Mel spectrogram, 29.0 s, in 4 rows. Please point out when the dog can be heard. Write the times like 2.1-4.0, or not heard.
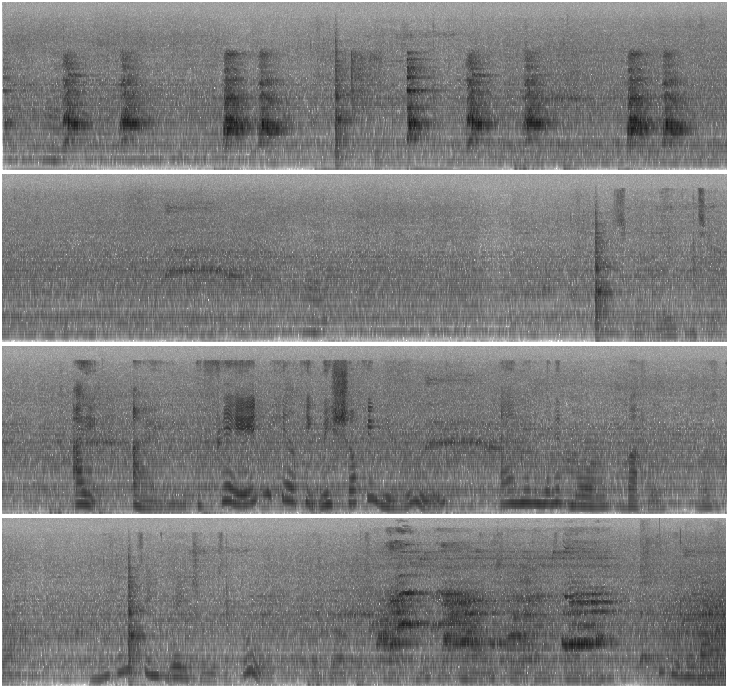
0.0-6.8, 25.4-28.9.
